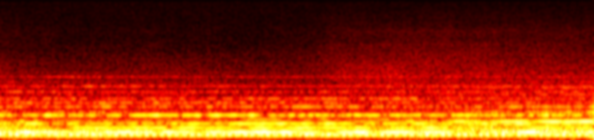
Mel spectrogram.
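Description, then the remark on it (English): Sea waves at the beach at sunset make a steady, unbroken wash of noise with no clear individual breakers. A low, humming tonal drone sits beneath it, and no one speaks. “You might be able to hear the sea behind me.”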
